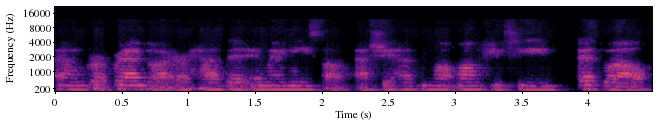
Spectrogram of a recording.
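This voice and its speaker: A woman speaks with an American accent at a moderate pace. Her voice is somewhat breathy. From Colorado. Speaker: author and advocate. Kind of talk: Q&A talk. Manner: halting.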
